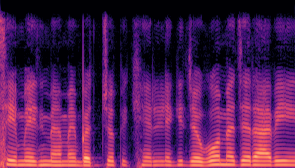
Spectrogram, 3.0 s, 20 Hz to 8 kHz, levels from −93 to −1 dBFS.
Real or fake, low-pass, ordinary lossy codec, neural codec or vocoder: fake; 7.2 kHz; none; codec, 24 kHz, 0.9 kbps, WavTokenizer, small release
